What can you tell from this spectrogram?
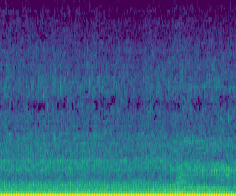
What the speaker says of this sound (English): the tractor that I'm sitting on, it's not strong enough to drag these logs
